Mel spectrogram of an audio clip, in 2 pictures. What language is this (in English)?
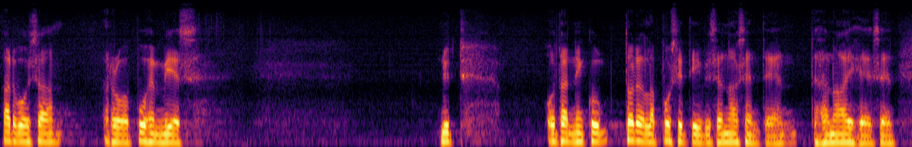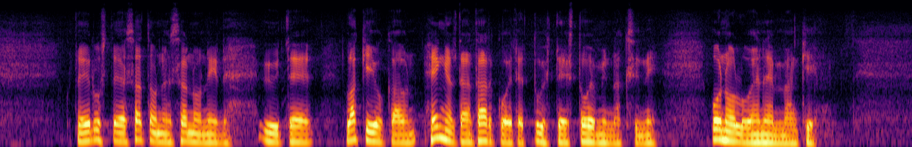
Finnish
